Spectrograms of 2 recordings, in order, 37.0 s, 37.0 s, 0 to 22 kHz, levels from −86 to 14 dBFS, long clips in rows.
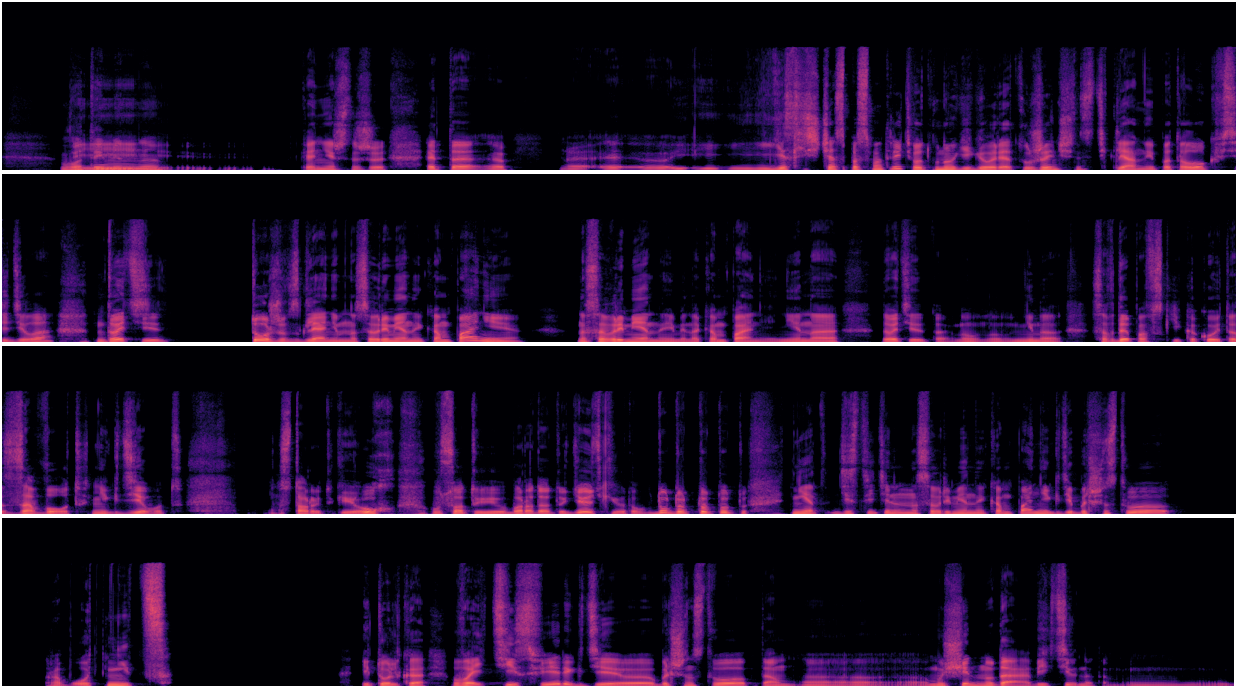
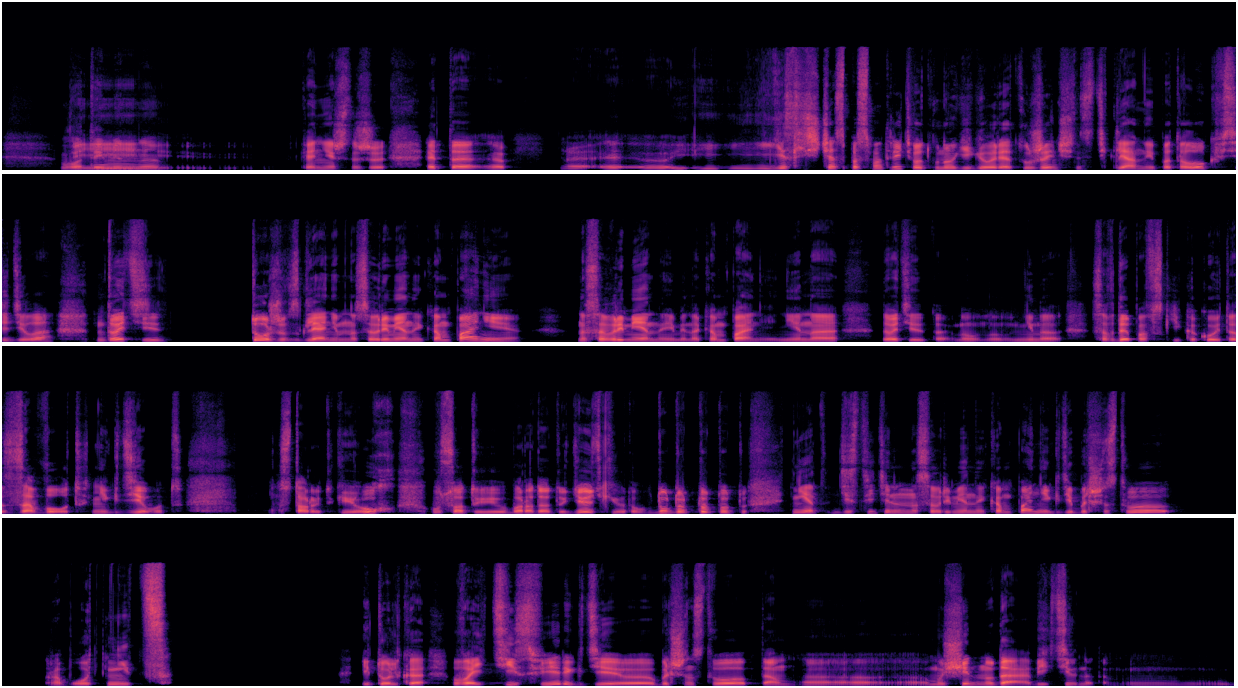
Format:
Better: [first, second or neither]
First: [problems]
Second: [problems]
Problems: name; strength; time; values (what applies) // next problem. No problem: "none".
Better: first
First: none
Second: thin; very; fading below 400 Hz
